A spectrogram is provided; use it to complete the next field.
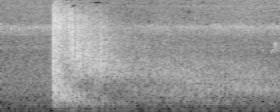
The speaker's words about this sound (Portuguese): Na gente de novo. Droga, atira pra todo lado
